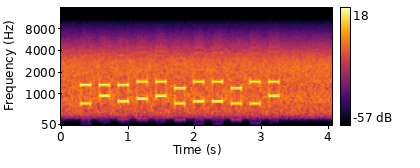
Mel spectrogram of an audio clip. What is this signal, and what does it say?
DTMF, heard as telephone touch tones, dialled by machine, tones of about 150 ms, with radio hiss. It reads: 2059#16613#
